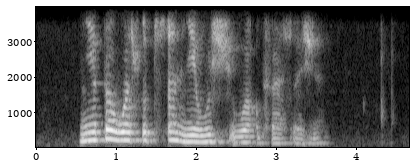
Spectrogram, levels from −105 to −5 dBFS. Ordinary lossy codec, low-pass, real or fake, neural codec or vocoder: Opus, 24 kbps; 3.6 kHz; fake; autoencoder, 48 kHz, 128 numbers a frame, DAC-VAE, trained on Japanese speech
